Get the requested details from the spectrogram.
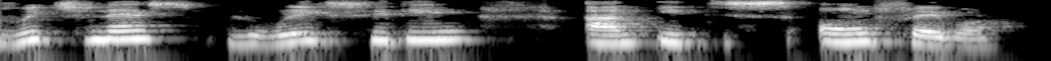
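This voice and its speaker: Speaking with a Spanish accent, a woman has a high pitch and lively intonation. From Spain. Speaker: cooking teacher. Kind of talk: tutorial. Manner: halting.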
